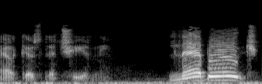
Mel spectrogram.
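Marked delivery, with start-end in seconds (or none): 1.7-2.6 high, loud barked command; father yelling at his sobbing son; furious shout. A narrator's reading. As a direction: shout the crying boy down. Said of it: "kiáltott rá az apja".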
